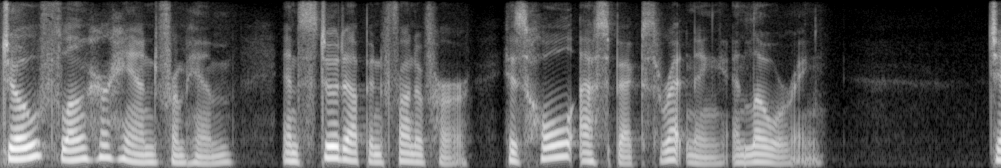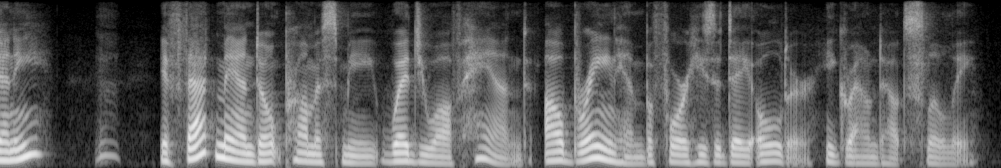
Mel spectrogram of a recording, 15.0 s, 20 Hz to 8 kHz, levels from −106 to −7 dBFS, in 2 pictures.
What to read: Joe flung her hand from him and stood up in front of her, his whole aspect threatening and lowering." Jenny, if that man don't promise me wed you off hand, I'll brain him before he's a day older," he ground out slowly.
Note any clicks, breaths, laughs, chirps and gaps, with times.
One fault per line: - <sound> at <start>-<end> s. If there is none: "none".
- breath at 8.2-8.4 s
